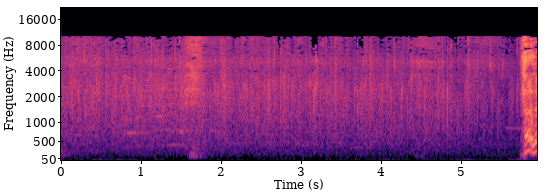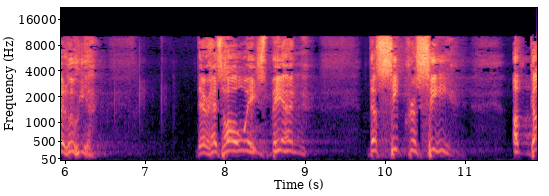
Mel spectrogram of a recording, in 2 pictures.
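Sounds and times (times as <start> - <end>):
audience clapping hands: 0.0 - 7.5
speech: 5.9 - 6.5, 7.7 - 9.1, 9.8 - 11.0, 11.6 - 11.8.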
